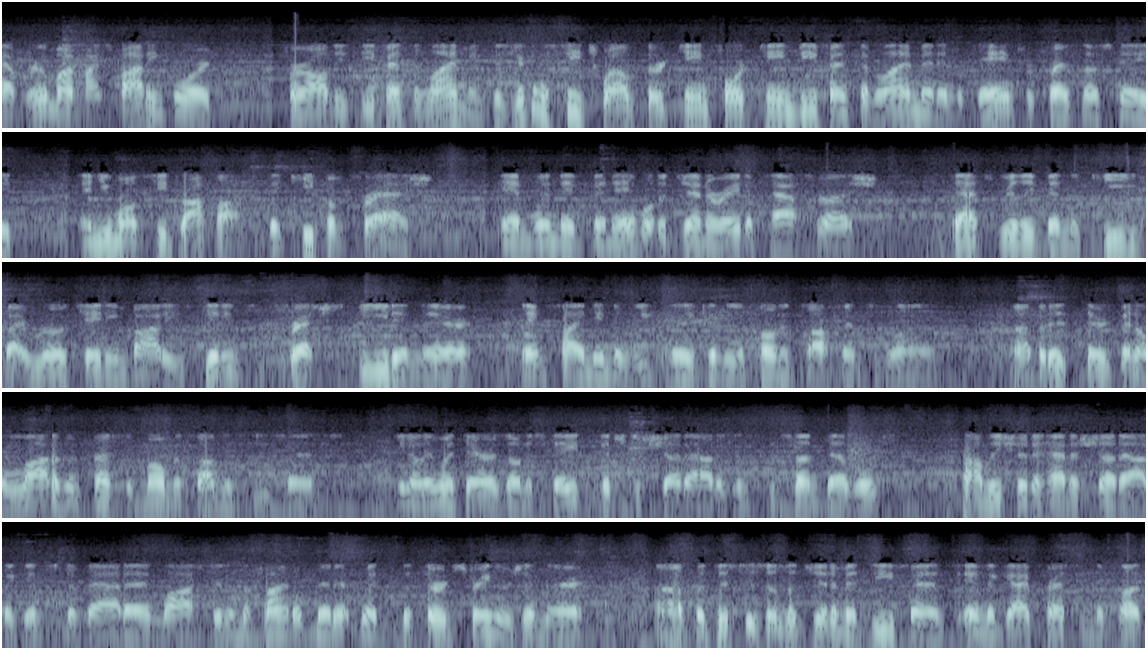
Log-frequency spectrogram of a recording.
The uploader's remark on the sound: "Live" from #SteinersPub #LasVegas. As heard on 101.5 FM K-DAWN & streamed across the #worldwide #Audacy App!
